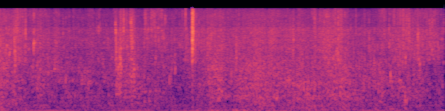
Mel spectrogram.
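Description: Wet rubber inner tube being pulled and dragged out of a forklift tire: rubbing and scraping, with a couple of sharp knocks, over a steady low hum.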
